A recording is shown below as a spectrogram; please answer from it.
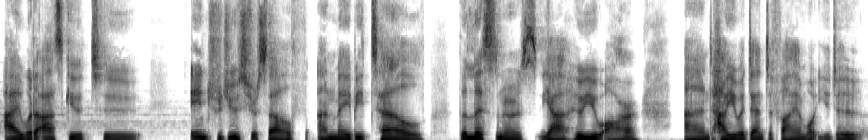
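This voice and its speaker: A man's voice: fairly low pitch, steady tone, takes it slowly, no room sound, clean studio sound, faint music behind. A man with a Northern Irish accent hosting a podcast, introducing and interviewing a guest. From Northern Ireland. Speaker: podcast host.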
